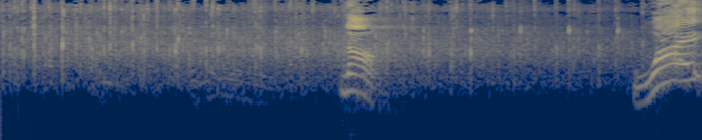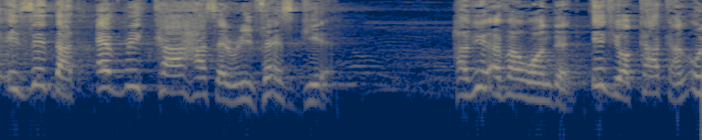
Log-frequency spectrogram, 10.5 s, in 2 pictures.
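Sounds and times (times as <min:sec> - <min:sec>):
audience clapping: 0:00.0 - 0:05.4
speech: 0:02.6 - 0:03.0, 0:04.8 - 0:07.8, 0:08.7 - 0:10.5.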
